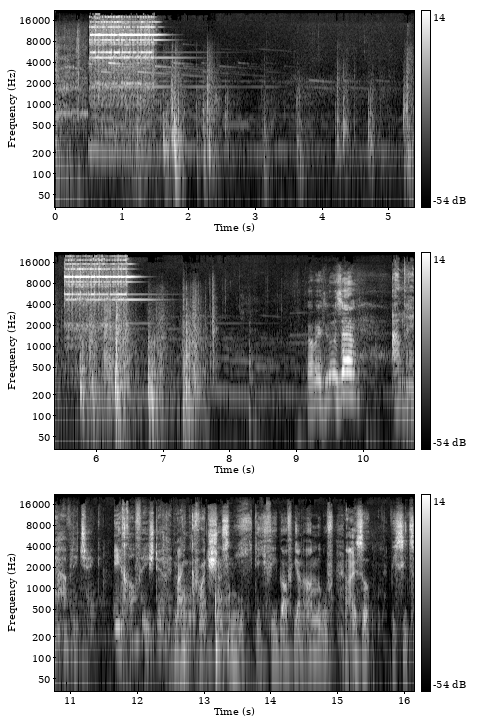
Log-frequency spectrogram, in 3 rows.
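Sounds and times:
telephone bell ringing: 0:00.5 - 0:08.4
speech: 0:09.2 - 0:16.1.

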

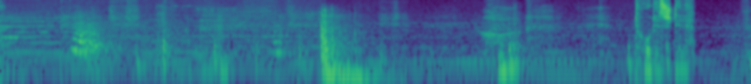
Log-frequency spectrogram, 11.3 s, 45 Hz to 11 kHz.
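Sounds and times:
heavy door creaking open: 0:00.0 - 0:06.1
dull wooden thunks: 0:03.2 - 0:06.1
speech: 0:09.7 - 0:10.5.

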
